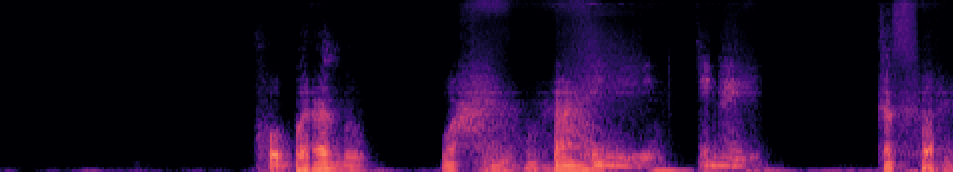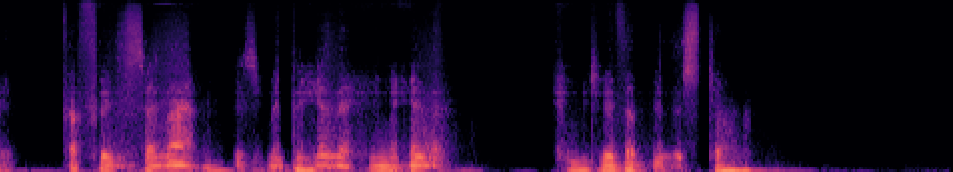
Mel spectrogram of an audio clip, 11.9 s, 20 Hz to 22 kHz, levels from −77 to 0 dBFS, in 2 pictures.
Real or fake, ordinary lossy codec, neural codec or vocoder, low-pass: fake; none; codec, 44.1 kHz, 0.9 kbps, DAC; none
